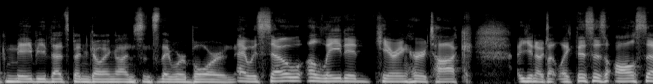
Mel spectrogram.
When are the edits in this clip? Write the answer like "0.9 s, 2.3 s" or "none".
2.4 s, 3.8 s, 5.5 s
